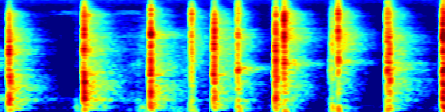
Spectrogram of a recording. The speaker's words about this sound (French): Applaudissez tout le monde. Applaudissez.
